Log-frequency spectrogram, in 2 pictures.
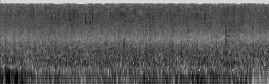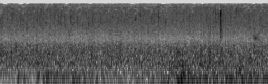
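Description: Steady rain falling, a soft even hiss from the war drama's night-scene soundtrack, with a brief low rumble at the start.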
